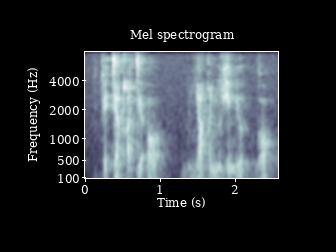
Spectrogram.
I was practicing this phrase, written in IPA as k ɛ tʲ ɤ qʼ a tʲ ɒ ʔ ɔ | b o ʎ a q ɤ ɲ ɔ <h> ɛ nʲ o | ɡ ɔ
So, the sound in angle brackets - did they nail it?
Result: no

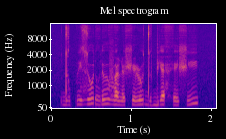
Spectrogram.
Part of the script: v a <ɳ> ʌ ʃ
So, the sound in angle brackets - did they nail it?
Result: yes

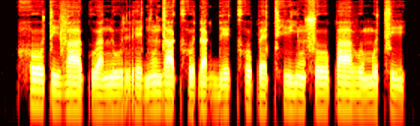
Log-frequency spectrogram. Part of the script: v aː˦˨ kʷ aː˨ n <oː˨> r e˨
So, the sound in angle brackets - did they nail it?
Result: no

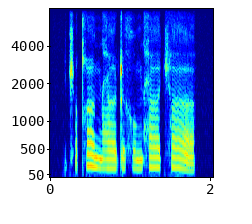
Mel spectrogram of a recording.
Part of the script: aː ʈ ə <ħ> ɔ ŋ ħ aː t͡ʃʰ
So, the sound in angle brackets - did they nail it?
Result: no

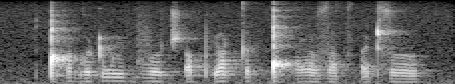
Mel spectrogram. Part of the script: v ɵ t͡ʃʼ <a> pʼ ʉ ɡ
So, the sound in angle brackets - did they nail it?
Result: no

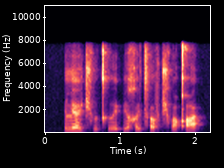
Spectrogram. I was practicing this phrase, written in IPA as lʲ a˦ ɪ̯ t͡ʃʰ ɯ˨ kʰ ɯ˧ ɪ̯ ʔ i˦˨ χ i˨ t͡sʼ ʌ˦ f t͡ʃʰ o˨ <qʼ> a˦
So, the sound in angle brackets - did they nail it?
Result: yes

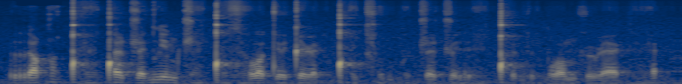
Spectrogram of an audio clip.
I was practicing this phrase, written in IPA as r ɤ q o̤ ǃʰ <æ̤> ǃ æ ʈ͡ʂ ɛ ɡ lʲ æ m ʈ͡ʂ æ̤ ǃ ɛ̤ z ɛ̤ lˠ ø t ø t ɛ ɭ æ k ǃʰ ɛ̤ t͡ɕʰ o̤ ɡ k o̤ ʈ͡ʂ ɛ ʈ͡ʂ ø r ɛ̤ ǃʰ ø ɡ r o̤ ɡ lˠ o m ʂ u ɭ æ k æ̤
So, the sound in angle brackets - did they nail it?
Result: yes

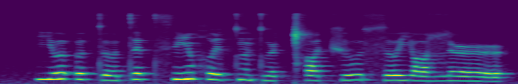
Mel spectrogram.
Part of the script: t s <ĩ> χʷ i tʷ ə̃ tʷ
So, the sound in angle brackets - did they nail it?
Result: yes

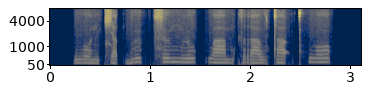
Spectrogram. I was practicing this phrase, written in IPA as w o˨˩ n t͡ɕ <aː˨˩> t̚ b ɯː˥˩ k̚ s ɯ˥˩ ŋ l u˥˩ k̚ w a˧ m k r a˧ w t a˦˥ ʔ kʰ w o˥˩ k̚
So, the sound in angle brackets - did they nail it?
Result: no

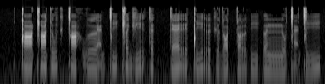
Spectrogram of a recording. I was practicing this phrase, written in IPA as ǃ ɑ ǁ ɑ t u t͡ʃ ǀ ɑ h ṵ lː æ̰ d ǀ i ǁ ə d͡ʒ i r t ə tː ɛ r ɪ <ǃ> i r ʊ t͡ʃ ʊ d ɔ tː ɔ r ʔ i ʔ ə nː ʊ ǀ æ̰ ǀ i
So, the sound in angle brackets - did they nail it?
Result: yes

